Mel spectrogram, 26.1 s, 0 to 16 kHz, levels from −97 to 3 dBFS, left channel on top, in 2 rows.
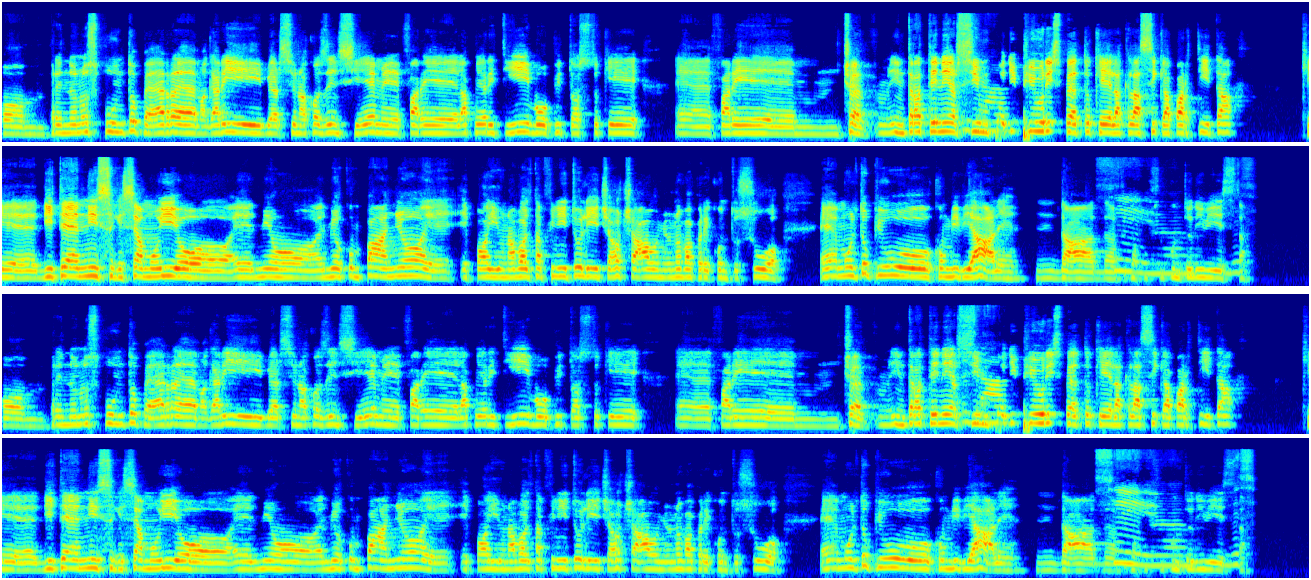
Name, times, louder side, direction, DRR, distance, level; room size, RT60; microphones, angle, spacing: voice 1, 0.0-6.4 6.7-12.3 13.0-20.8 21.2-24.2 24.8-25.3, left 4 dB, 55° left, 0.6 m, -26 dB
voice 2, 9.6-10.4 24.1-25.6, right 5 dB, 50° right, 0.6 m, -38 dB
2.9 x 2.1 x 2.4 m
head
